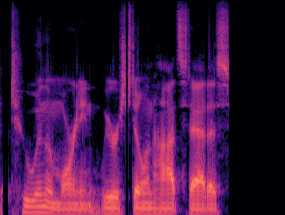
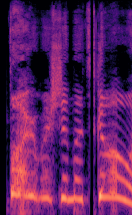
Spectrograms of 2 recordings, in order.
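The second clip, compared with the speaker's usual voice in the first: urgent call; slower than usual. Retold or imitated. Sergeant rousing sleeping gun crew.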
